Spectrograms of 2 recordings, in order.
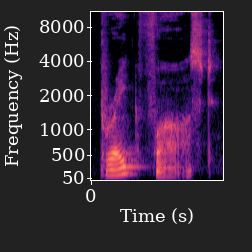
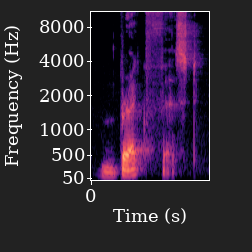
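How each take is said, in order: First: The first vowel sounds like 'ay' in break. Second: The first vowel is a short 'e' sound. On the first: The speaker calls it wrong. "It's not breakfast" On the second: The speaker calls it right. "The first vowel sound is not a, it's e"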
